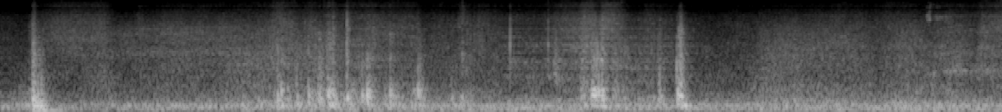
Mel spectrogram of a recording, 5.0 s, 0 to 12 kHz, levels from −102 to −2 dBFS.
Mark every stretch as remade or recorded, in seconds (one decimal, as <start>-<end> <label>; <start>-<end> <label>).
0.0-2.5 recorded; 2.5-3.5 remade; 3.5-5.0 recorded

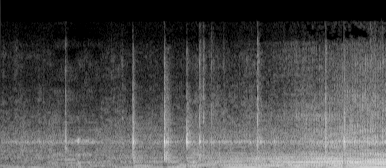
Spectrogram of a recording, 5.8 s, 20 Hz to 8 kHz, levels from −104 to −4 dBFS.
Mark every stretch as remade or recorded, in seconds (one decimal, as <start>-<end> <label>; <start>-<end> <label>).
0.0-0.8 recorded; 0.8-1.5 remade; 1.5-5.8 recorded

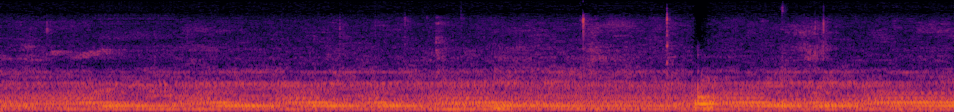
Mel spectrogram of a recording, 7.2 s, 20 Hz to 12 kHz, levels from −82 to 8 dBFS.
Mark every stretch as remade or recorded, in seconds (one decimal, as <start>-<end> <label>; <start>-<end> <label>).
0.0-0.7 recorded; 0.7-1.3 remade; 1.3-7.2 recorded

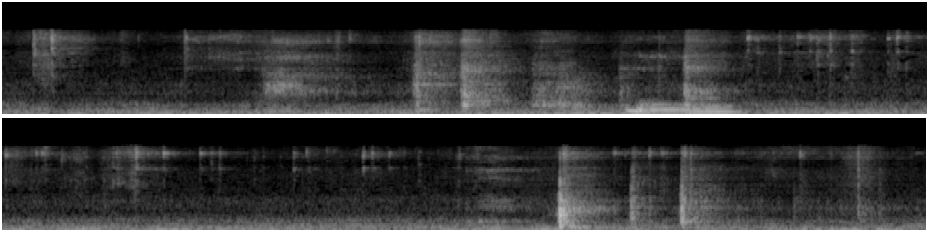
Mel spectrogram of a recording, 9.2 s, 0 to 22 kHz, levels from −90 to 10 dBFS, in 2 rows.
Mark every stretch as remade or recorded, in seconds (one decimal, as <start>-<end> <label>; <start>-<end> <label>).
0.0-0.8 recorded; 0.8-2.4 remade; 2.4-2.9 recorded; 2.9-3.7 remade; 3.7-7.1 recorded; 7.1-9.2 remade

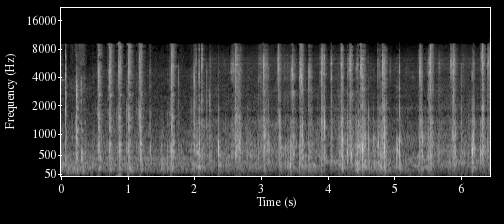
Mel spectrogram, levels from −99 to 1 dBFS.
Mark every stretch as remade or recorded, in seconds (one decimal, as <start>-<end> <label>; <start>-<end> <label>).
0.0-2.0 recorded; 2.0-6.4 remade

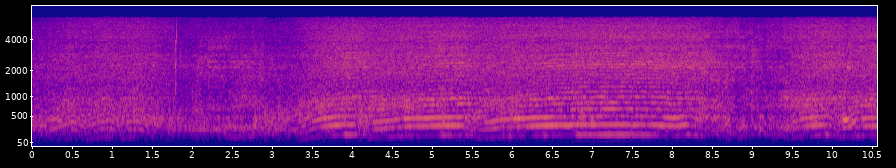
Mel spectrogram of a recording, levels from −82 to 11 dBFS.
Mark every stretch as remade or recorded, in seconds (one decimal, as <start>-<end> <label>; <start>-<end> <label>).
0.0-2.2 recorded; 2.2-2.9 remade; 2.9-8.4 recorded; 8.4-9.5 remade; 9.5-10.6 recorded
